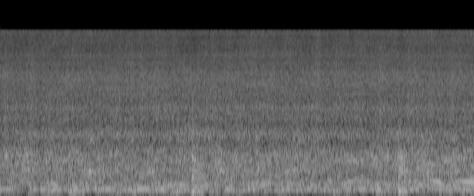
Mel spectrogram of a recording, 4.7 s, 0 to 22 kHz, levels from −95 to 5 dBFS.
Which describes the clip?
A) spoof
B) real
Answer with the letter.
A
